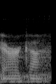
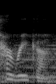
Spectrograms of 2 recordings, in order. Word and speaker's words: Harika: No, you shouldn't call me Erica. It's Harika with an H.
